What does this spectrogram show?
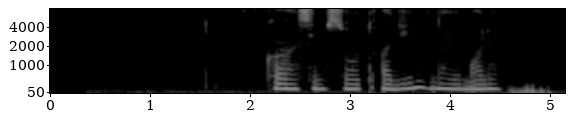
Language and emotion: Russian, neutral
